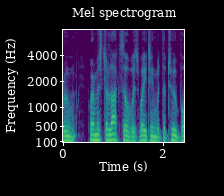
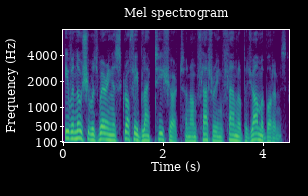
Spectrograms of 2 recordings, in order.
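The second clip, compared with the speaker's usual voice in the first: plain reading voice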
